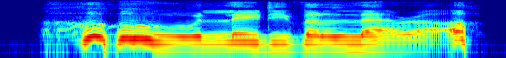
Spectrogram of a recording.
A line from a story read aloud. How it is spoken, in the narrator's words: one of the servants giggled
